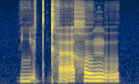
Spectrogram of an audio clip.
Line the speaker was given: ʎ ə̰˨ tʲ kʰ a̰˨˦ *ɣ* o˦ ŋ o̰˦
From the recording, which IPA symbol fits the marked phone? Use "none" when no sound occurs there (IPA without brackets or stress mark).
χ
